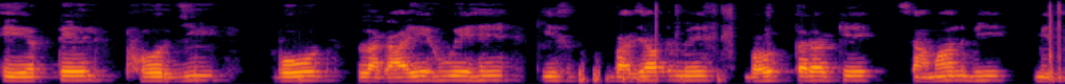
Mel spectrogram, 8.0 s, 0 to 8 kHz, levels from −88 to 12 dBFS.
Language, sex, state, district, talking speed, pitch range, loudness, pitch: Hindi, male, Bihar, Saran, 125 wpm, 140-155 Hz, -18 LUFS, 150 Hz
